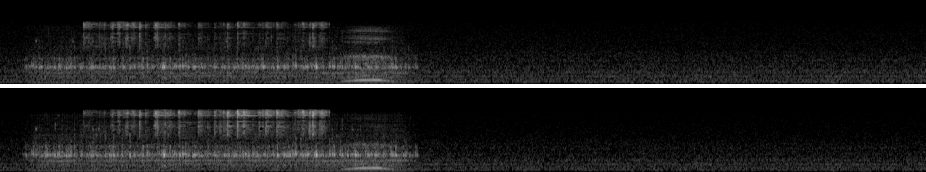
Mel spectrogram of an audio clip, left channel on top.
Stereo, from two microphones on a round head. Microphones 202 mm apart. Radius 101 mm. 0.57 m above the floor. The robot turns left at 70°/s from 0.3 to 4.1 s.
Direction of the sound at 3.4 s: 85° left.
